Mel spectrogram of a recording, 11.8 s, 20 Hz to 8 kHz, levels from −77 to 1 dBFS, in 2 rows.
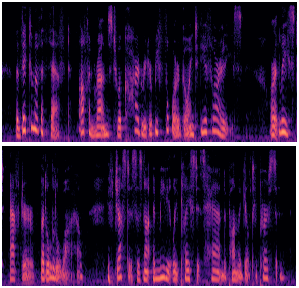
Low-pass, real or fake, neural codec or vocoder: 7.2 kHz; fake; codec, 16 kHz, 8 kbps, FunCodec, trained on Chinese and English, 25 frames a second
